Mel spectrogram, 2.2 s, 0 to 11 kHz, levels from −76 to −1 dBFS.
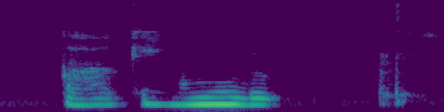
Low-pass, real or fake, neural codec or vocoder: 9.9 kHz; fake; codec, 24 kHz, 1 kbps, SNAC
